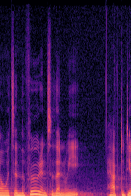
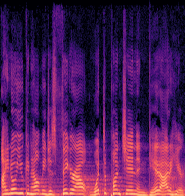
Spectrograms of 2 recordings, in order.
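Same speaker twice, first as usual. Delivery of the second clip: urgent, higher retold prayer; praying plea; 6 semitones higher than usual. Wife praying for help with the pot, acted urgent plea. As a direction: plead in one pressing run, pitched up. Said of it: "praying, like".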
